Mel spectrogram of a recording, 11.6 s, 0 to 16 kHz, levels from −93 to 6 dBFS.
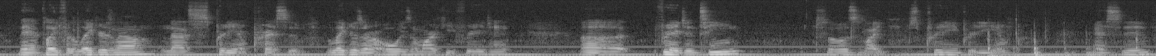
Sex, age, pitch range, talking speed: male, 20-39, 115-125 Hz, 155 wpm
